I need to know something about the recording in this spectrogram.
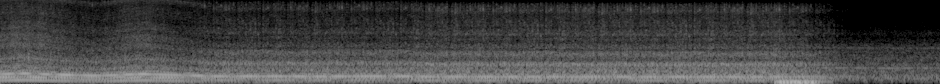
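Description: A motorboat engine hums steadily, then cuts off.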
